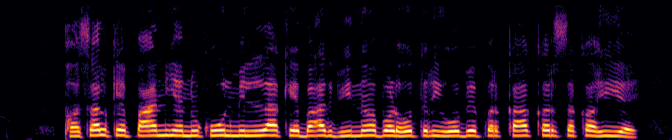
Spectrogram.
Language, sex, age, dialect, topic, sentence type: Magahi, male, 51-55, Central/Standard, agriculture, question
